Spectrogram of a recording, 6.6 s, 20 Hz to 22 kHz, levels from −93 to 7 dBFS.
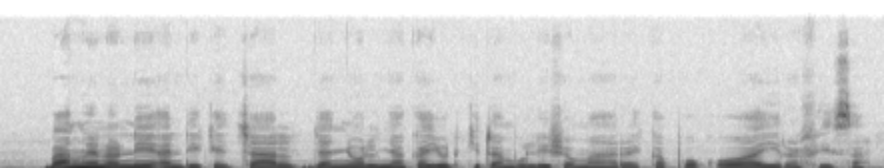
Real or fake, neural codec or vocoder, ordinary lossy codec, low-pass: real; none; none; 19.8 kHz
